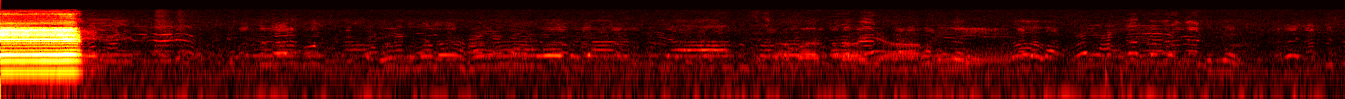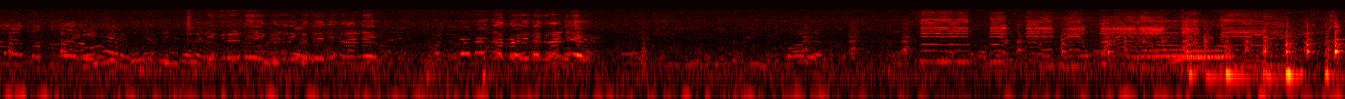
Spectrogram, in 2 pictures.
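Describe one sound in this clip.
A crowd of people murmurs and chatters nearby outdoors.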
